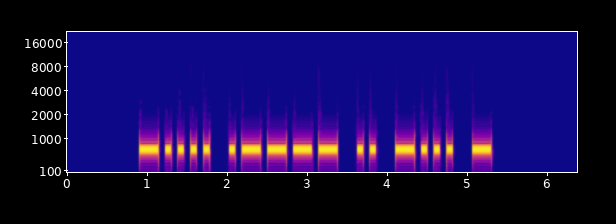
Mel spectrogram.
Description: Morse code, heard as a keyed tone, about 15 wpm, 700 Hz. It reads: 61IBT
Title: Five Challenging Letter-Number Combinations 15wpm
